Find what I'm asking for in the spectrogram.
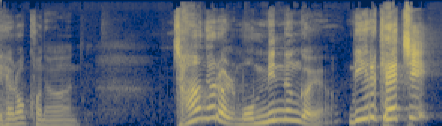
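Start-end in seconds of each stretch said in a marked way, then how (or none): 3.5-4.3 high, suspicious parent's question; accusing parent. Retold or imitated. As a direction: needle the child with a pitched-up accusation.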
